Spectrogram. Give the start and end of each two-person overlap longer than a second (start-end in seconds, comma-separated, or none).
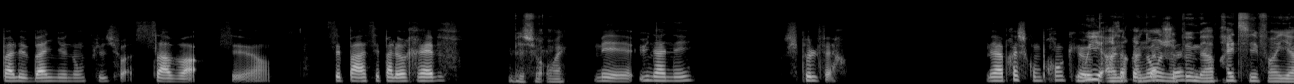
10.8-12.1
